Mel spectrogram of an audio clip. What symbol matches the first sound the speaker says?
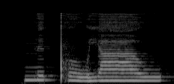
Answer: n̪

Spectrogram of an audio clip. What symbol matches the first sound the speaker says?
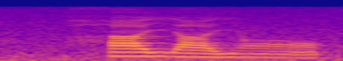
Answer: h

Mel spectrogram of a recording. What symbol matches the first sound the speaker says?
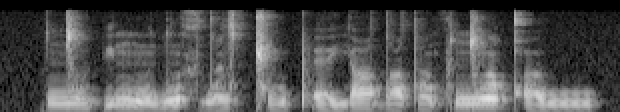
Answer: ŋ͡ǀ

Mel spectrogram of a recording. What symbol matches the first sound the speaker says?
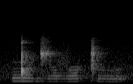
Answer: ŋ͡ǃ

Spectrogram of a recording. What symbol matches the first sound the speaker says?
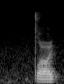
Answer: tˤ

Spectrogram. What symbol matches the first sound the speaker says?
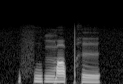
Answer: f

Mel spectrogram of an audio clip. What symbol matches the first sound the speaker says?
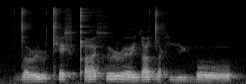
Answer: dˤ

